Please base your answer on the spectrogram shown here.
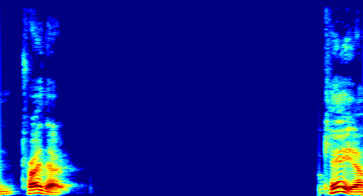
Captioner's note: silence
